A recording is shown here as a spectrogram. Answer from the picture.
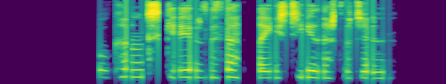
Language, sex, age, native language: Icelandic, female, 12, Icelandic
